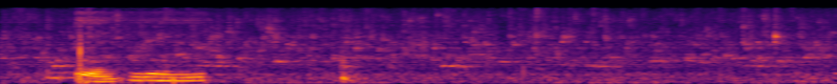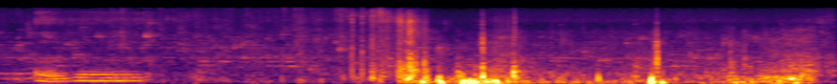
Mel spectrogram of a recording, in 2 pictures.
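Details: A sleeping dog snores: two tonal, buzzing snores about five seconds apart, followed by rustling and splashing noise.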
